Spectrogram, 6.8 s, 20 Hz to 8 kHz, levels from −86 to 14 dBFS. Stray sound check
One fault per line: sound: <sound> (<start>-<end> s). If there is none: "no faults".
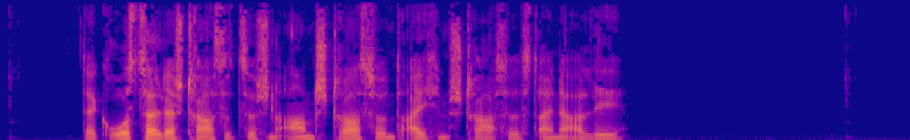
no faults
